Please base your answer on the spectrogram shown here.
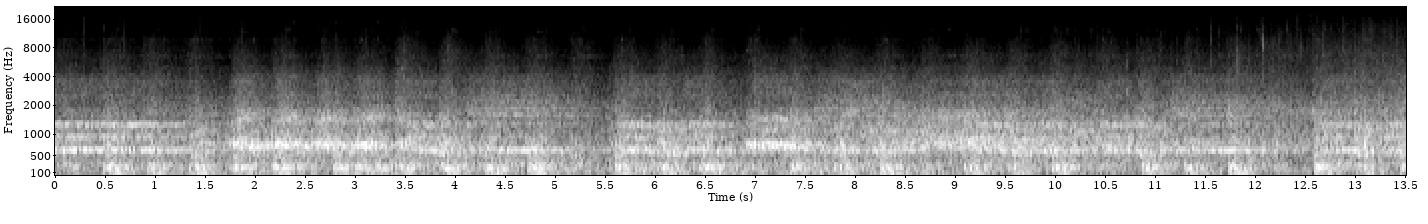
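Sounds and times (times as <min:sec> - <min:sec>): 
dense football supporter crowd chanting and singing in a stadium: 0:00.0 - 0:13.5.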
